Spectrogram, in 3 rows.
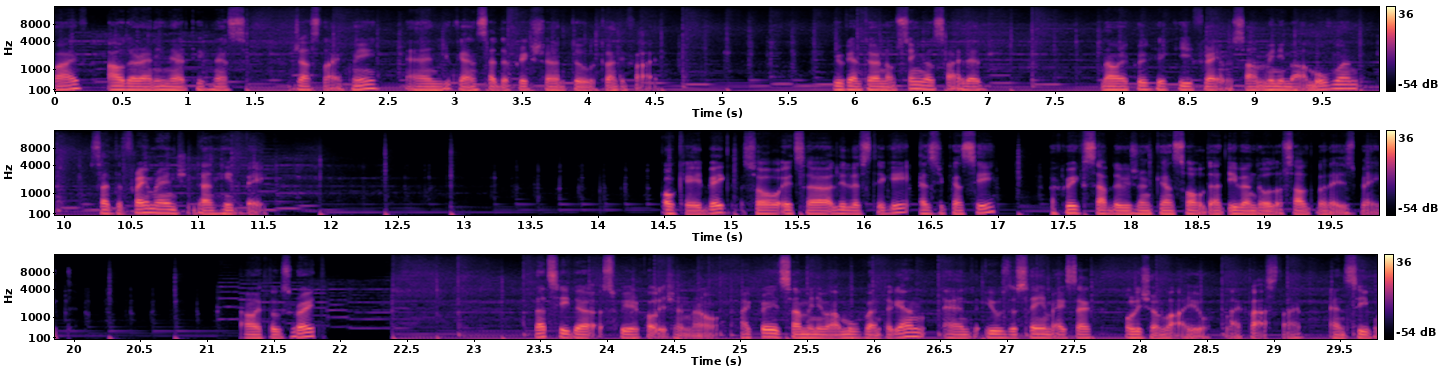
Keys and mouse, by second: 0.3-1.8 drag, 2.6-4.3 drag, 4.9 click, 7.2 click, 8.0 click, 8.3-9.9 typing, 8.8 click, 9.6 click, 10.5 click, 11.1 click, 12.3 click, 13.6-14.3 drag, 14.6 click, 18.0 click, 18.0 space, 20.5 click, 21.9 space, 23.1 click, 24.1-26.5 typing, 24.3 click, 26.9 click, 27.2 click, 27.3 click, 27.8 click, 28.5 click, 28.8 middle click, 29.1 click.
